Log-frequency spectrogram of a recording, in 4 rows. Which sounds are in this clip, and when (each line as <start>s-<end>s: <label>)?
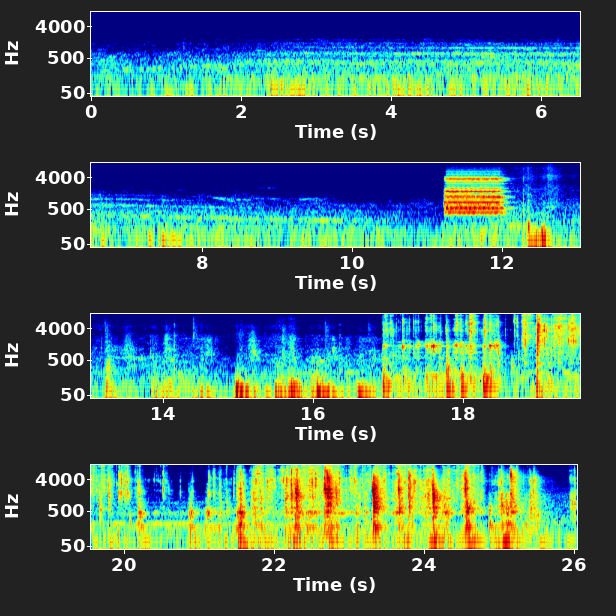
11.1s-12.3s: bell ringing
12.7s-17.0s: footsteps
17.0s-26.0s: keys
21.0s-26.0s: door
